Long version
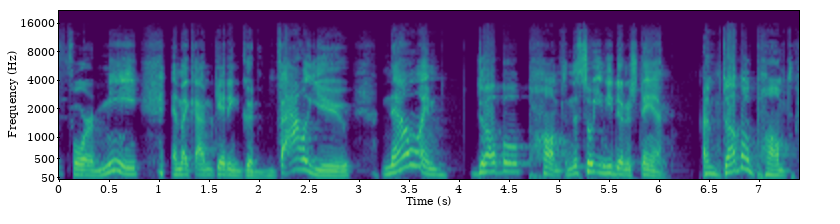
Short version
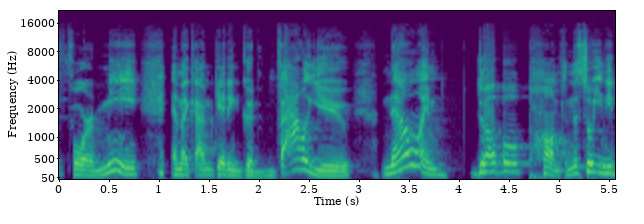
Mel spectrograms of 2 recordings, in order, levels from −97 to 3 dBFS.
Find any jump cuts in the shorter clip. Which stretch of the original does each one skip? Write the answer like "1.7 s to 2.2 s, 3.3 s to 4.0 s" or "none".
none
